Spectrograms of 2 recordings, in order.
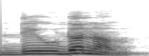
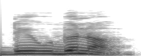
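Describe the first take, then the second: Both takes have the same delivery.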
